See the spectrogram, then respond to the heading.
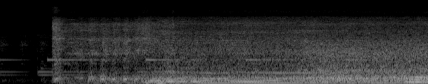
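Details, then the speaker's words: Car with earlier no-crank fault, starting after new battery fitted (12.53 V engine off); quick crank, catches at once and settles into steady, even idle with no stumble or misfire, normal start. "So let's go turn the engine on, and again, we should see something in the 14s with the alternator feeding some current to the new battery."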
